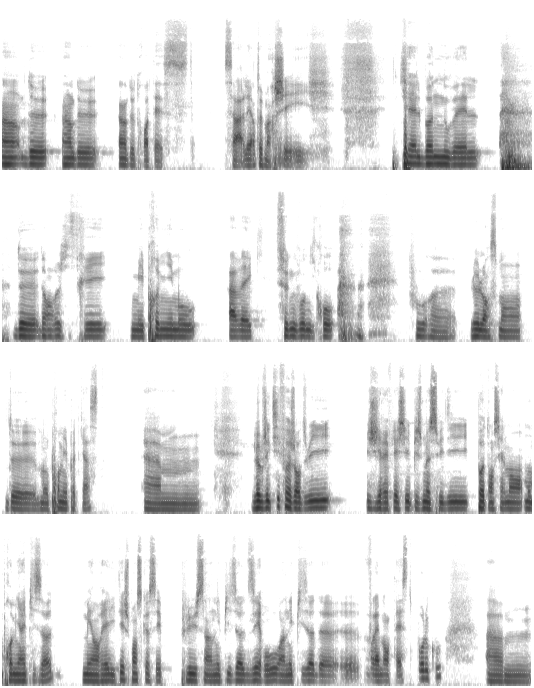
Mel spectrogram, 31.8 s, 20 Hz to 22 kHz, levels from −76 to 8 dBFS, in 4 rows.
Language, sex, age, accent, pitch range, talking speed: French, male, 20-39, French, 105-120 Hz, 125 wpm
